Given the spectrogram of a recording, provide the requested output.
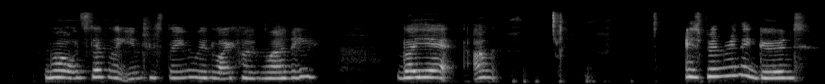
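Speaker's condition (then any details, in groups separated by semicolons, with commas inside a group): Cerebral palsy, spastic dystonic quadriplegia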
